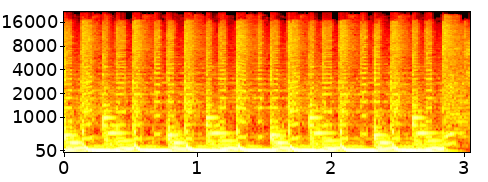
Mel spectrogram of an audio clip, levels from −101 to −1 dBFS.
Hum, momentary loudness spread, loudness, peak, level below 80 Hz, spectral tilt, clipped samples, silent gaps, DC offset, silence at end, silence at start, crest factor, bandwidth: none; 0 LU; -8 LUFS; 0 dBFS; -6 dBFS; -5 dB/octave; 3%; none; under 0.1%; 0 s; 0 s; 6 dB; 19.5 kHz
